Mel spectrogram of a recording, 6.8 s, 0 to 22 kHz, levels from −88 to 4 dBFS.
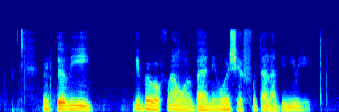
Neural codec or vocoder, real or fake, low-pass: codec, 16 kHz, 0.5 kbps, X-Codec, WavLM features, trained on Multilingual LibriSpeech; fake; 7.2 kHz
